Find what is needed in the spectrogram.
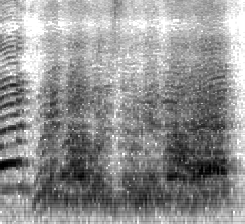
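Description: A group of adult voices chanting a line together in unison, the answer in a call-and-response song, coming right after one leading voice stops. The group rises in two loud swells, near the start and near the end.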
